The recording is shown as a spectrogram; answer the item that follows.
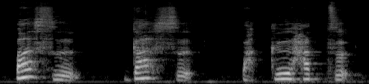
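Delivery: spoken at a slow, unhurried speed. Teaching a tongue twister, the speaker says it the first time at a slow pace. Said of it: "Slowly the first time".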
